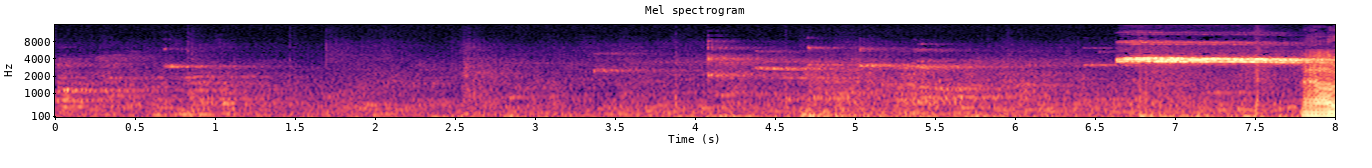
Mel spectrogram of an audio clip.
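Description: Players' shoes squeaking and a handball bouncing on a sports hall floor, then, about six and a half seconds in, a referee's whistle blows one long, loud blast, calling a travelling (steps) violation.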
